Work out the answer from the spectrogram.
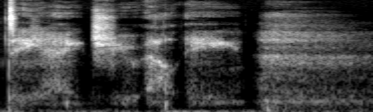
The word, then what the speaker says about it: Thule: The extreme limit, northernmost land, often called Ultima Thule. Oh, Thule, beg my pardon, it's capital Thule. This is pronounced Thule, with the stress on the first syllable.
